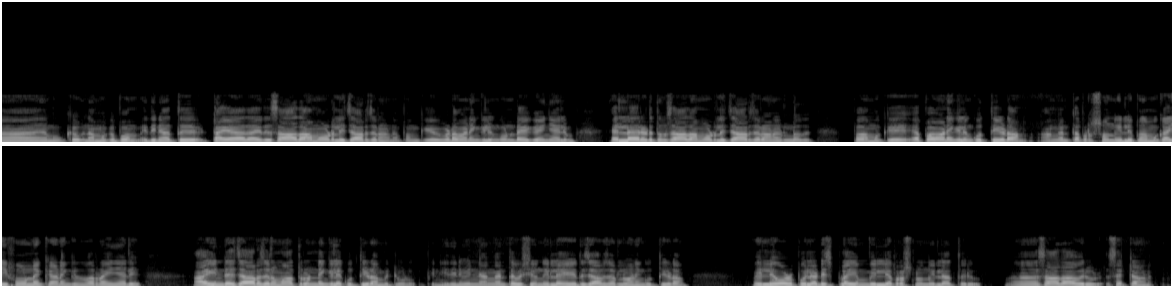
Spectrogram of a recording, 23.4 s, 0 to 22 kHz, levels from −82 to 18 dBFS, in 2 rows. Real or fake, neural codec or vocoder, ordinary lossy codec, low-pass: real; none; none; none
